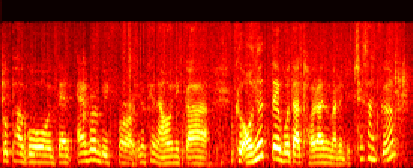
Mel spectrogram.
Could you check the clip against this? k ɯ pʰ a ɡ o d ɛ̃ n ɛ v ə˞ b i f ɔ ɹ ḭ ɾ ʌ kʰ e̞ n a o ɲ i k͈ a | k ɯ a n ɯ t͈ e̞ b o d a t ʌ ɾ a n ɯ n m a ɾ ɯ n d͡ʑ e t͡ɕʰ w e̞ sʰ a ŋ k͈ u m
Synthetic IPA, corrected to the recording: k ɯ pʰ a ɡ o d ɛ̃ n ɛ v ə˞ b i f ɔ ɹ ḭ ɾ ʌ kʰ e̞ n a o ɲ i k͈ a | k ɯ ʌ n ɯ t͈ e̞ b o d a t ʌ ɾ a n ɯ n m a ɾ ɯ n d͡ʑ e t͡ɕʰ w e̞ sʰ a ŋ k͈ ɯ m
